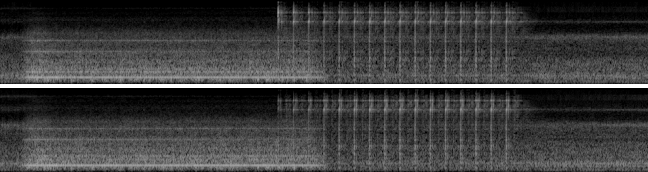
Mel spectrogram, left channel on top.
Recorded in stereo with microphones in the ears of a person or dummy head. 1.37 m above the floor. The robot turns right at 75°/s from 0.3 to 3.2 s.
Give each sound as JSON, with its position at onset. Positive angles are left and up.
{"t": 2.8, "sound": "scissors", "side_deg": 30, "distance_m": 2.0}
